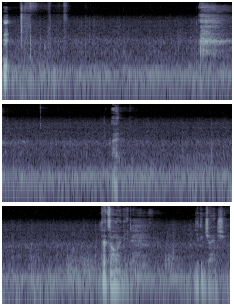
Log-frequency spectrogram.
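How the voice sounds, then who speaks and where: A man acting a demanding, curt fashion boss who gets flustered by attraction, in an ASMR roleplay with clipped orders and hesitant pauses. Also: sits low, vocal fry, heavy background noise. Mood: awkward, hushed.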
